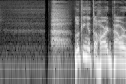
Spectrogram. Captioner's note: sighs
